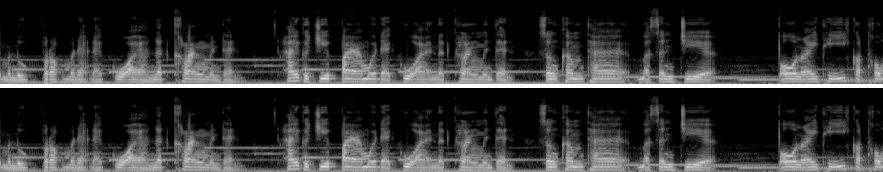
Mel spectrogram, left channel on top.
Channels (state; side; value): identical; both; correlation 1.00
